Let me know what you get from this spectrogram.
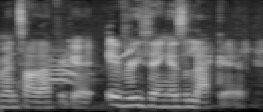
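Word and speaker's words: lekker: must learn how to say this word LA laer because it is used all the time in South Africa everything is lacquer not just the course that we were just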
